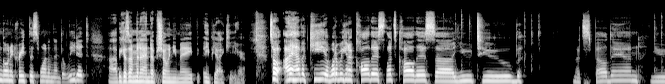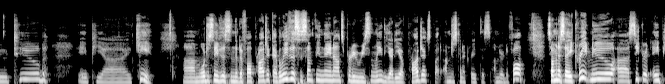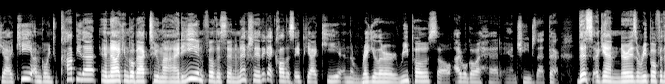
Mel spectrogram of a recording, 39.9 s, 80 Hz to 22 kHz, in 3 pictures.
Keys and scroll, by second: 34.5 super+v.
